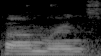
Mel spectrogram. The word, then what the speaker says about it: Pomerantz: Are you aware of the court order given by this court, by this judge, Judge Sandra Pomerantz, It's that, actually Pomerantz, 2 syllables, accent on the first.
